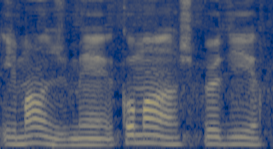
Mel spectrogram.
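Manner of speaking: ordinary delivery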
